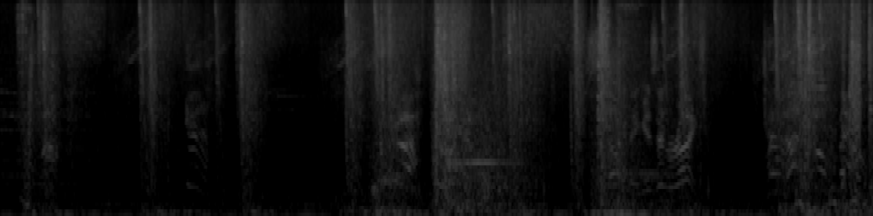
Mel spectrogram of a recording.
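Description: Punches and energy blasts crash in quick bursts.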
